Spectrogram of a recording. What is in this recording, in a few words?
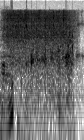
hurt; AoMDC; monsters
